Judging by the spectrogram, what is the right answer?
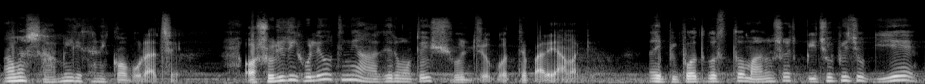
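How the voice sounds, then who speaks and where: A man voicing a kindly, sorrowful elderly village widow who speaks of hauntings in a hushed, grave way. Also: mid-range voice. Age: older. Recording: long reverb, noisy background.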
